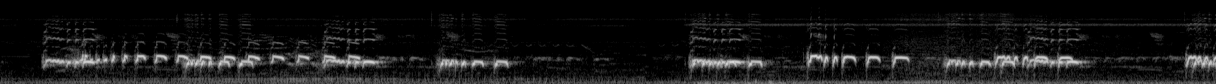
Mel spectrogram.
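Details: Zebra dove of local stock with a big voice, kept to prompt other doves to call at dawn and dusk; rapid rolling coo phrases of clipped, bubbling notes come in bursts separated by silent pauses of about two seconds.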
